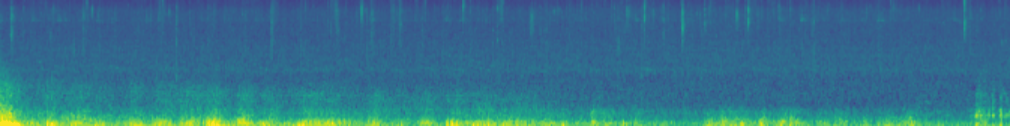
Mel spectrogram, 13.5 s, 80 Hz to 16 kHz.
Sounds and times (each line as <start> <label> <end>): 0.0 continuous thunder 13.4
